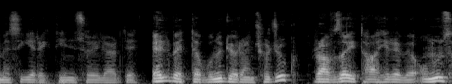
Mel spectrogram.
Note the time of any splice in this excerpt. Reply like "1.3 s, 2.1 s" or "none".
1.4 s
